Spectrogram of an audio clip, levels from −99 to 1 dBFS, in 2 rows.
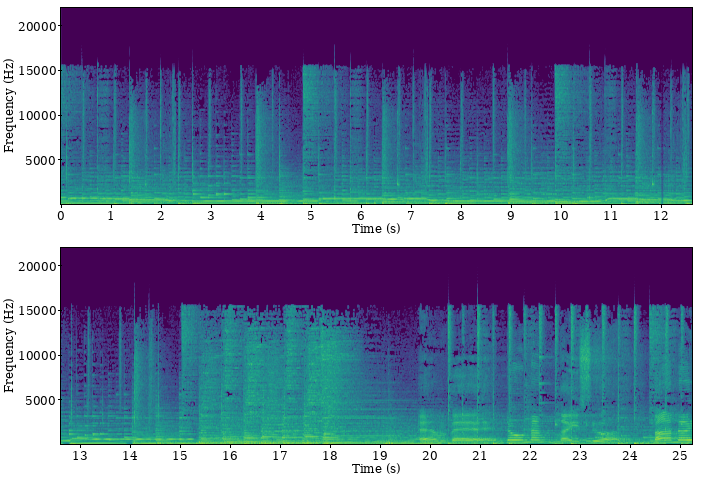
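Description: At 11.99 s to 12.07 s there is a short stall from a late packet. The jitter buffer emptied, so the sound is held about 53 ms with a slight buzz or dip.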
